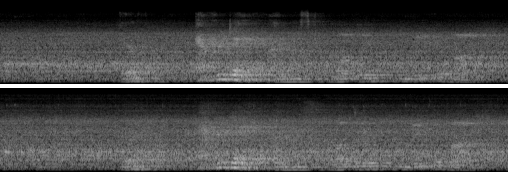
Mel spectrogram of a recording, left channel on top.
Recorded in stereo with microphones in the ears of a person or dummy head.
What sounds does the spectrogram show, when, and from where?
0.0 s running water: 30° right (ahead or behind), 1.6 m
1.2 s a woman speaking: 80° left, 3 m
3.3 s a man speaking: 65° right (ahead or behind), 2 m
